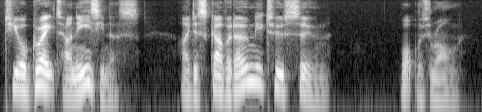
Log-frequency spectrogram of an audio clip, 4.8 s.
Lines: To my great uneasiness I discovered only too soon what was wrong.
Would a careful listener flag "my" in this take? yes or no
yes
